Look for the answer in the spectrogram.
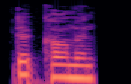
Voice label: "gekommen", German; adjectives

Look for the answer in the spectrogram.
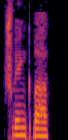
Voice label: "schwenkbar", German; adjectives

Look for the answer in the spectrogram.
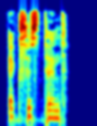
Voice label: "existent", German; adjectives

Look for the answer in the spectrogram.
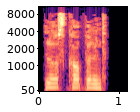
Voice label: "loskoppelnd", German; adjectives

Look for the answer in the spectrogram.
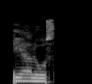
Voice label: "ehrlos", german; adjectives

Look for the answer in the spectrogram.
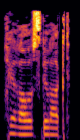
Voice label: "herausgeragt", German; adjectives

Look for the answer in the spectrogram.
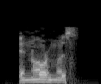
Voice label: "enormous", English; adjectives

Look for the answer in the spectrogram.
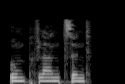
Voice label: "umpflanzend", German; adjectives

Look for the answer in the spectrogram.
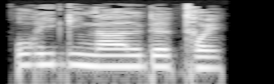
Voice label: "originalgetreu", German; adjectives

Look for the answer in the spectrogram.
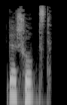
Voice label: "geschubst", German; adjectives

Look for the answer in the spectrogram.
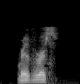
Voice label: "reverse", English; adjectives

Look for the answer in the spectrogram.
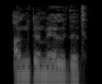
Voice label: "angemeldet", German; adjectives

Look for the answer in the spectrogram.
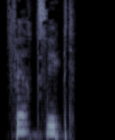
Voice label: "verzwickt", German; adjectives

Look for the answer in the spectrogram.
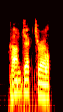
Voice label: "conjectural", English; adjectives

